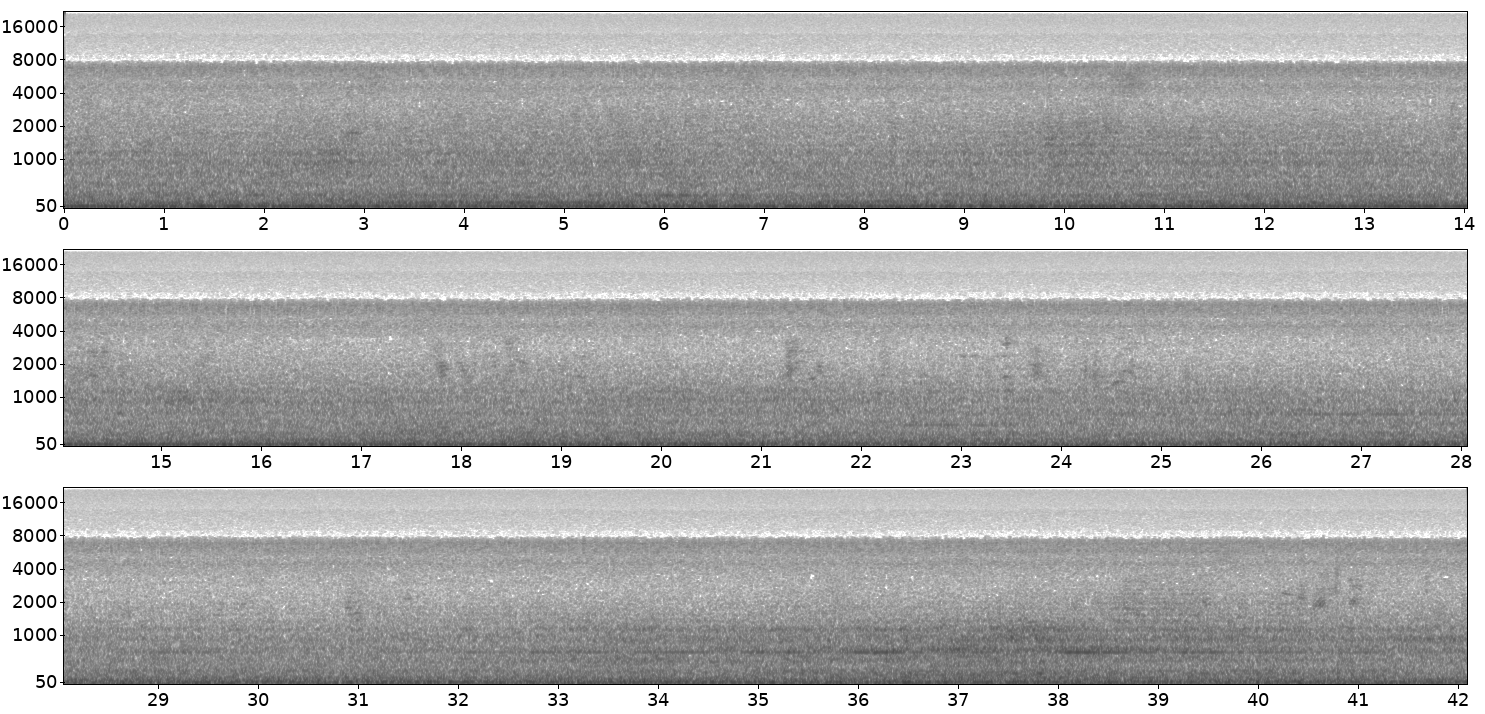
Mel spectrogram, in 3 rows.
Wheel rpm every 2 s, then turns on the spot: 0, 0, 0, 0, 0, 0, 0, 0, 0, 0, 0, 0, 0, 0, 0, 0, 0, 0, 0, 0, 0.
none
